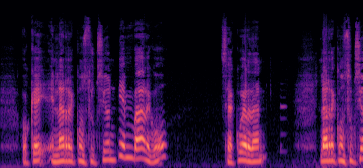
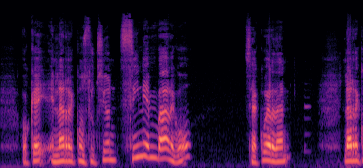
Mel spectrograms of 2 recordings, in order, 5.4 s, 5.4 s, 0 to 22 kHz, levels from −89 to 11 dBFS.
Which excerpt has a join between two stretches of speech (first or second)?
first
